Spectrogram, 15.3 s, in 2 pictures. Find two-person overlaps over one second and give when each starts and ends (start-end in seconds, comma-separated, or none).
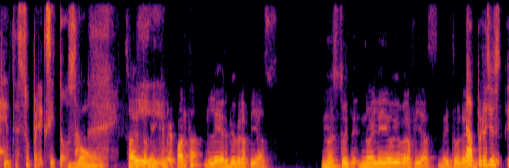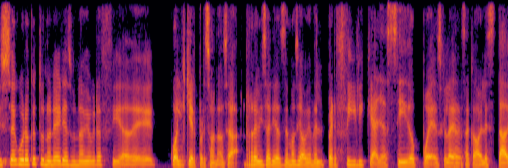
none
